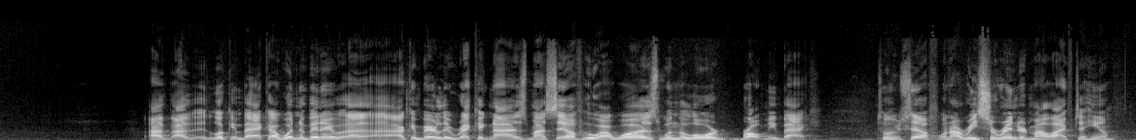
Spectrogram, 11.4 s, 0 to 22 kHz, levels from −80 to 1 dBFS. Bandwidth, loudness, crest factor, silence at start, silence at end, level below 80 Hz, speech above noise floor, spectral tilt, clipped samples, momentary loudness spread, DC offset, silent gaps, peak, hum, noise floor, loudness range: 16.5 kHz; -17 LUFS; 18 dB; 1.5 s; 0.2 s; -62 dBFS; 43 dB; -3 dB/octave; under 0.1%; 6 LU; under 0.1%; none; 0 dBFS; none; -61 dBFS; 3 LU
